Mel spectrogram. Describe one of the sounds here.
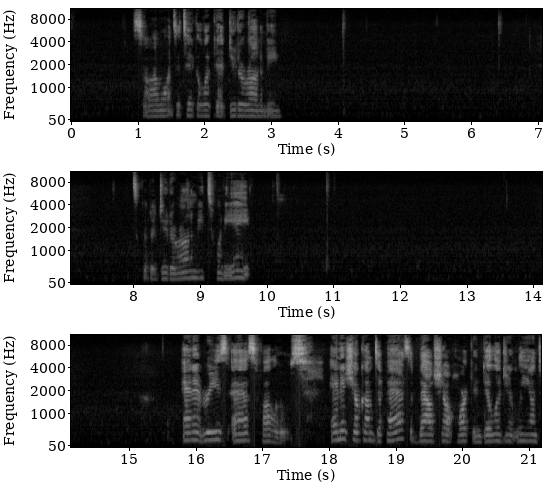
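A woman speaks calmly and closely into a microphone, with pauses.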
